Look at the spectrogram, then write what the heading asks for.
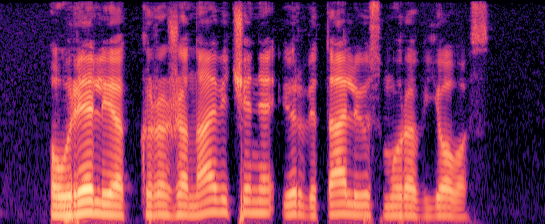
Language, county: Lithuanian, Šiauliai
